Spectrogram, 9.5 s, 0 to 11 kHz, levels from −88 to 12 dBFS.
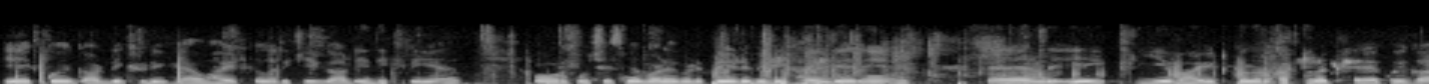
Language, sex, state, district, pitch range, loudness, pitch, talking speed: Hindi, female, Punjab, Pathankot, 205-225 Hz, -19 LUFS, 215 Hz, 200 wpm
